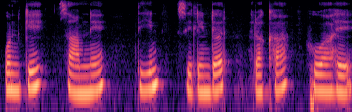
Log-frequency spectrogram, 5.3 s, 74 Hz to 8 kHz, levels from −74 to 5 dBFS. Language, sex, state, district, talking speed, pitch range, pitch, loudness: Hindi, female, Odisha, Malkangiri, 80 wpm, 175-210 Hz, 185 Hz, -16 LUFS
